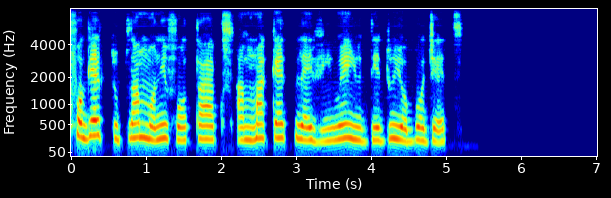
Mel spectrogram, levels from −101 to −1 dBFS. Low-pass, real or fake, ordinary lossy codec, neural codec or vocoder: none; fake; none; codec, 16 kHz, 16 kbps, FunCodec, trained on LibriTTS, 50 frames a second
